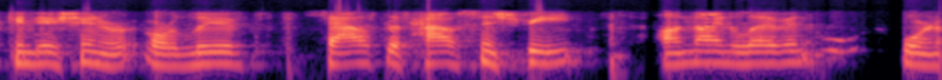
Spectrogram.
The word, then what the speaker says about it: Houston: So like if you were a victim and lived, you know, just like I said, south of Houston Street, it's spelled Houston, but we say Houston Street, you're eligible.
